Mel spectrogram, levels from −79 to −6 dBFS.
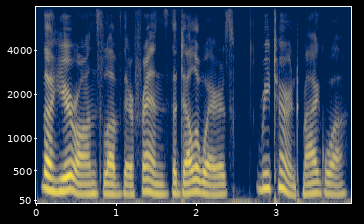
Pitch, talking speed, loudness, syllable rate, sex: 165 Hz, 135 wpm, -17 LUFS, 4.6 syllables/s, female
